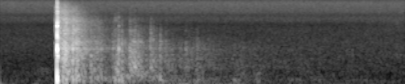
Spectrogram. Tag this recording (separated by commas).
Explosion, Fireworks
